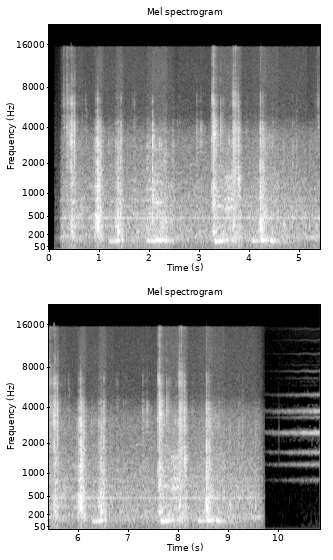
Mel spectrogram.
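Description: Crispy fried pork belly being bitten and chewed close to the microphone: sharp crackly crunches, two or three a second, that stop abruptly near the end. A few faint music notes follow.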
